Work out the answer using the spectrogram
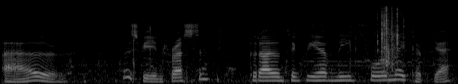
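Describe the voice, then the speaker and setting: Man, gaming streamer, casual commentary, says "yeah?" a lot, slightly high voice, noisy recording. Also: expressive, moderate pace. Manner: chatty, tags remarks with "yeah?". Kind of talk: casual let's-play commentary.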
